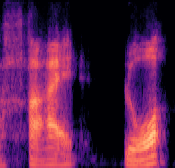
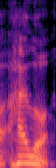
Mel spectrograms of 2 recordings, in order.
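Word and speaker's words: Hailuo: I will pronounce it as a Hai Luo. Hai means sea, and the Luo means share in Chinese. I see. Okay, so Hai Luo.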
